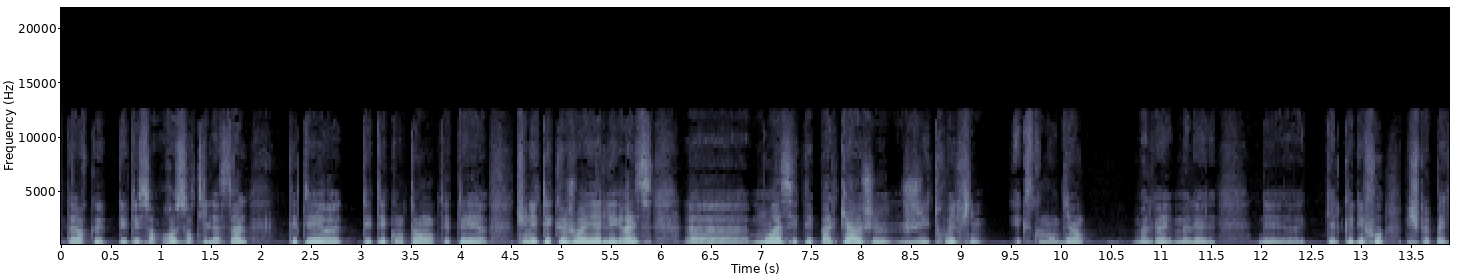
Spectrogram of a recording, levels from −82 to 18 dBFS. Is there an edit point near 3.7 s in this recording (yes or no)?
no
